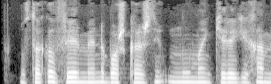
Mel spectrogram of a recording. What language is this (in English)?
Uzbek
